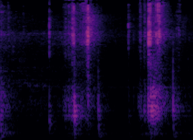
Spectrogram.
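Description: Knife chopping carrots: several sharp, irregular cuts grouped in two short bursts, fairly quiet, with no other sound around them.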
